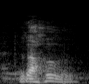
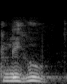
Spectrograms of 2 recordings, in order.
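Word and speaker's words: لَهُ: It becomes lahu, not lihu. Lahu. Okay? It changes because it's easier to pronounce.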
